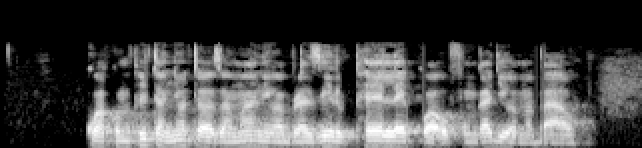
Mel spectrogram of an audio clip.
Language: Swahili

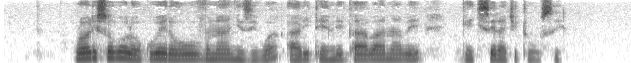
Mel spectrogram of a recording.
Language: Ganda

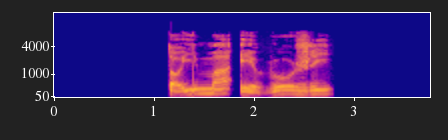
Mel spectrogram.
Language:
Mokpwe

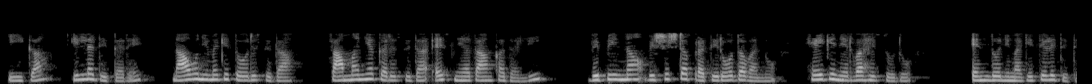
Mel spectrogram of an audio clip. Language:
Kannada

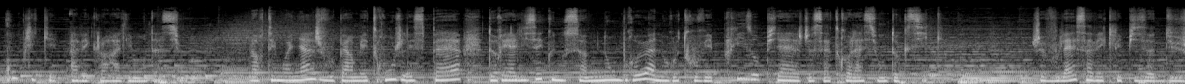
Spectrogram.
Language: French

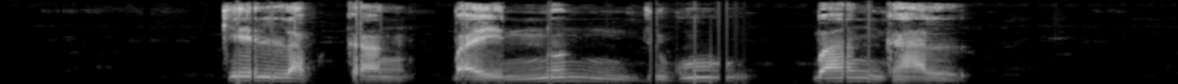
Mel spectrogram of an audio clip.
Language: Mbum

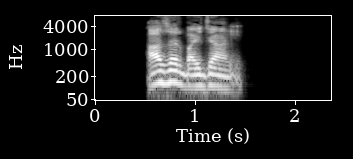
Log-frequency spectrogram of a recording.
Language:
Sindhi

